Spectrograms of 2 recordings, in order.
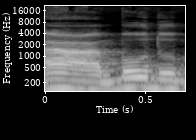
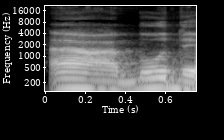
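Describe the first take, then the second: First: "আ বু দু" with the final u sounded; joined-reading ending. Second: "আ বুদ" cut on a final d, no u; waqf stop. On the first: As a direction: end "আ বু দু" on an open u vowel. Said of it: "ওই সময় উচ্চারণ হবে". ("আ বু দু" শেষে পেশ উচ্চারণ করে) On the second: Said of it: "ওকফ করলে". ("আ বুদ" শেষে পেশ ছাড়া ওকফ) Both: Shown as a demonstration.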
